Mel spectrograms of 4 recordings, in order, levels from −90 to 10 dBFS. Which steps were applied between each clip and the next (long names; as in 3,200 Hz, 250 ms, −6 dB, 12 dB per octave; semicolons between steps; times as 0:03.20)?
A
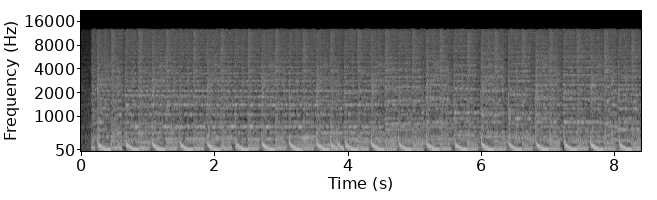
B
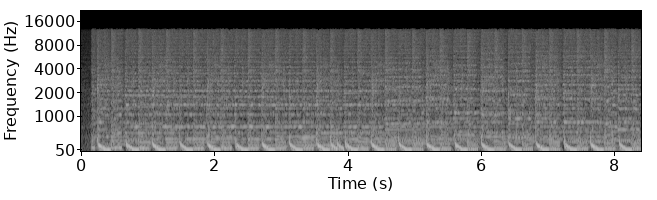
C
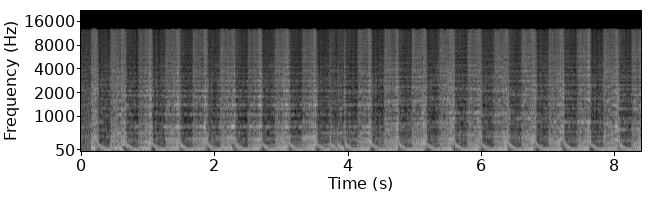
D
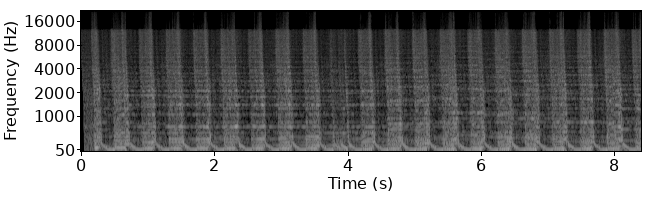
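no processing that can be heard
compressor whose output falls as the input rises −28 dBFS, ratio −0.5; level +1.5 dB
hard clipping −21 dBFS, distortion −13 dB; all-pass dispersion lows, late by 52 ms, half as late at 2,800 Hz; level −6.5 dB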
